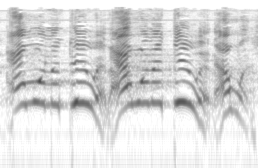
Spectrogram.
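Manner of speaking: put-on very high, loud, whiny child voice begging; pleading little sister. Five-year-old sister begging to work the mailbox combination, in a very high whiny child voice. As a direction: squeal it like a five-year-old who wants a turn.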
